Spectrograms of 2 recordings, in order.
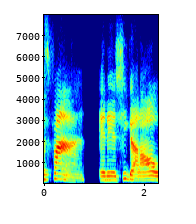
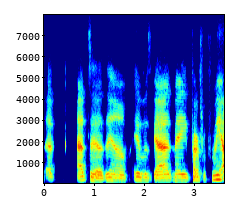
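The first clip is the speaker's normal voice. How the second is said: usual speaking voice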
